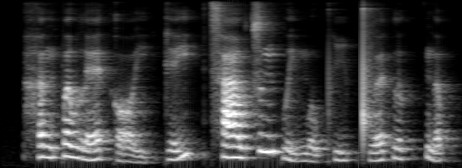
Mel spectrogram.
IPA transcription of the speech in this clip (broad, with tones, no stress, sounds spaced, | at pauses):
h ɐ˧ ŋ p ɐ˧ w l ɛː˨˥ t̚ k ɔː˨˩ j | k e˨˥ j | t͡sʰ aː˧ w t͡s ʊ˥ ŋ kʷ e˨˩ j m o˨˩ w pʰ iː˨ p̚ kʷʰ œː˨˥ t̚ l ʊ˨˥ k̚ ʊ˨˥ k̚ n̪ ɐ˨˥ p̚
